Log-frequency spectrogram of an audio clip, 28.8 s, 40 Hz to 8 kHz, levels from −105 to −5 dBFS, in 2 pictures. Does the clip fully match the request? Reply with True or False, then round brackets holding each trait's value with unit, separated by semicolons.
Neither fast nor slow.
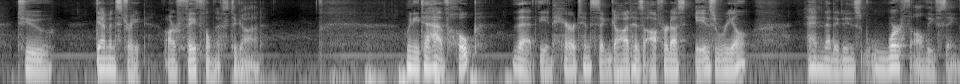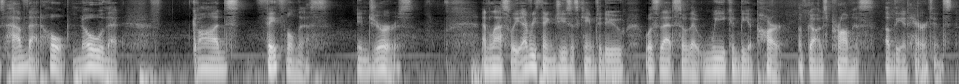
False (125 wpm)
